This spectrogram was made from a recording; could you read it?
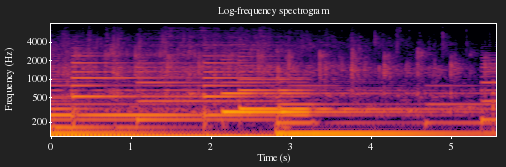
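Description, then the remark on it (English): An audience at a worship service claps their hands unto the Lord together in a dense, continuous patter, with sustained organ-like tones and steady music underneath throughout. “One more time, clap your hands unto the Lord.”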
